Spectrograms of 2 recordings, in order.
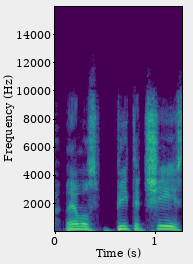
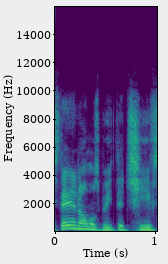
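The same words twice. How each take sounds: First: Said in the usual way. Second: Didnt pressed firm as a flat denial; stress on didn't. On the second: Shown as a demonstration. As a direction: lean into didnt to correct the claim.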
